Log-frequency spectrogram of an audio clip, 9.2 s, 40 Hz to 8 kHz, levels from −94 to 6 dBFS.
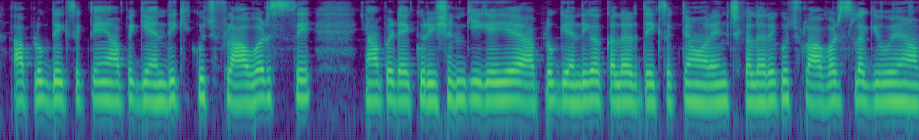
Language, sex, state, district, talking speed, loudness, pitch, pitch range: Hindi, female, Bihar, Gopalganj, 215 wpm, -21 LUFS, 175 Hz, 170-185 Hz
